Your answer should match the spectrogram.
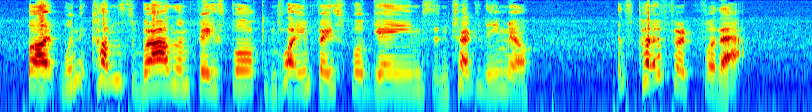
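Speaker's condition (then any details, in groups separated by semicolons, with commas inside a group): Cerebral palsy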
